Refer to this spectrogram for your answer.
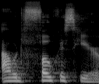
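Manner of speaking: ordinary delivery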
